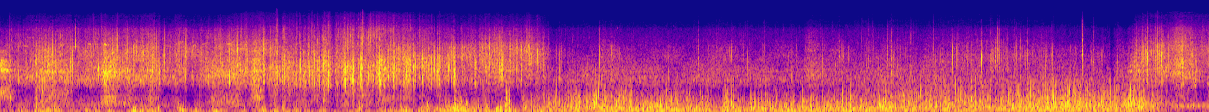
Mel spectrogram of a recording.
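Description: Wind rushing over the microphone of a bicycle riding fast along a paved road, with a steady low rumble from the ride. The hiss is strongest in the first half and eases about eight seconds in.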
